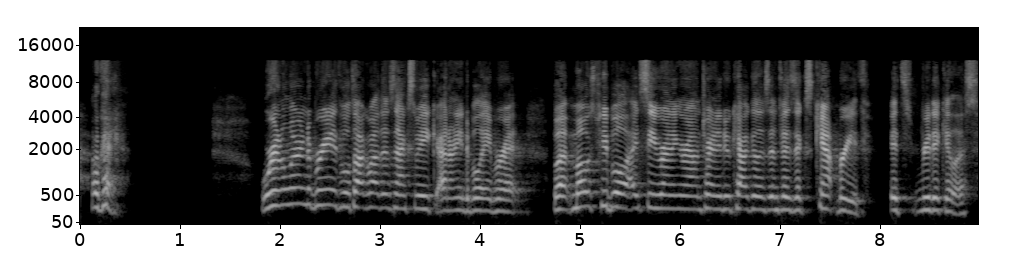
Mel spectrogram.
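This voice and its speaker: A loud woman with a high pitch and an animated tone talks at a fairly quick pace with ordinary pitch variation over a quiet background. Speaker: teacher. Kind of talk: lecture.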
